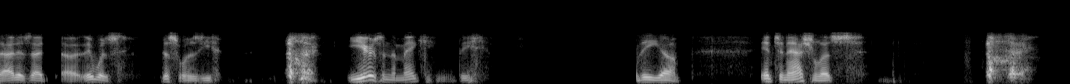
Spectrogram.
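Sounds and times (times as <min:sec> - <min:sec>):
speech: 0:00.0 - 0:04.9, 0:06.4 - 0:07.0, 0:07.6 - 0:08.7, 0:09.8 - 0:10.3
harsh cough: 0:02.9 - 0:03.2, 0:09.8 - 0:10.4
faint catch of breath: 0:07.0 - 0:07.6.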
